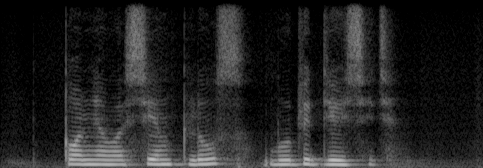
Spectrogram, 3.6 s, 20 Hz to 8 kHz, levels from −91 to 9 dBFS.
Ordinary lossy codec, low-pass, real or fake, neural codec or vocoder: none; none; fake; codec, 16 kHz, 0.5 kbps, FunCodec, trained on Chinese and English, 25 frames a second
